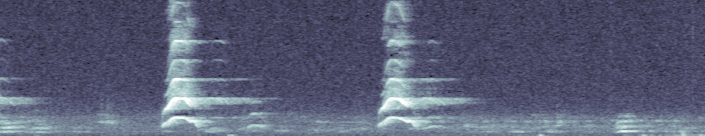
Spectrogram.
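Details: Little owl giving two loud, mewing, rising-then-falling calls about two seconds apart, each rich in harmonics, followed by a fainter similar note, over a quiet background with a few soft clicks.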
